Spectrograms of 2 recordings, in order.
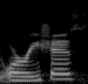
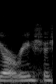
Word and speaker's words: orisha: If you're not familiar with the orishas, they're from the Yoruba faith. The orisha, it's spelled O R I S H A and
